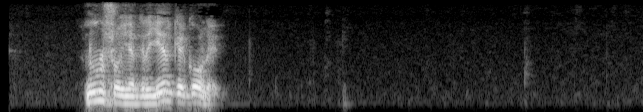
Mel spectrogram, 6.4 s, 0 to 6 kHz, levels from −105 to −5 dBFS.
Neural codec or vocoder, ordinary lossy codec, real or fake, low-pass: none; AAC, 48 kbps; real; 5.4 kHz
